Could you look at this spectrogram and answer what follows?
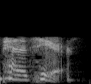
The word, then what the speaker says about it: Panettiere: How do you pronounce her last name? – Yeah, Hero. Hayden Panettiere.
